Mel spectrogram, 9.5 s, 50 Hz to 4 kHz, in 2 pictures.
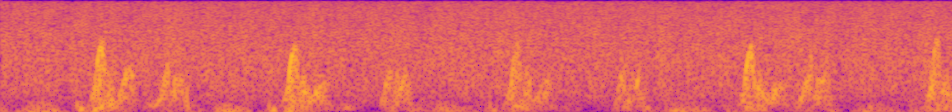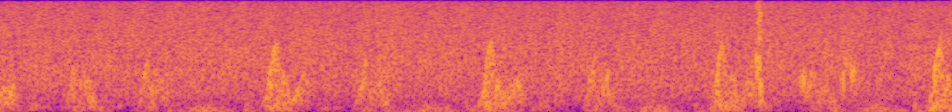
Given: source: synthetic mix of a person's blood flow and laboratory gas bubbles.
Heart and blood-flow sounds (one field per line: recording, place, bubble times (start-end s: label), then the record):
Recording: Doppler ultrasound of blood flow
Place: precordium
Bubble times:
8.52-8.62 s: bubbles
8.74-8.81 s: bubbles
8.95-9.06 s: bubbles
From the record:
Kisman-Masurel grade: 213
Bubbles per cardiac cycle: several, 3 to 8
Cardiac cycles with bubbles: 1 to 10%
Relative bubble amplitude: loud (0.450 to 0.775)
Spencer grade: 1 (occasional bubble signal discernible with the cardiac motion signal, with majority of cardiac periods free of bubbles)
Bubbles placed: only in the low amplitude regions of the cardiac cycle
